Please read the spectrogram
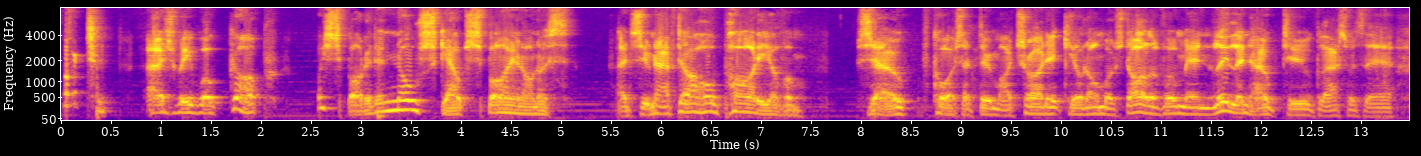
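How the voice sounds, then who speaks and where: With music in the background, a man uses a raspy put-on character voice at a moderate pace. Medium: actual play. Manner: casual, cocky.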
